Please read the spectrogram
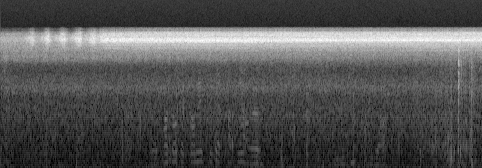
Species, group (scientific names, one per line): Tibicina haematodes
Cicadidae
